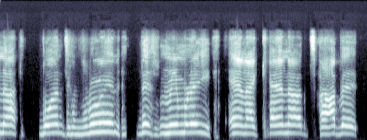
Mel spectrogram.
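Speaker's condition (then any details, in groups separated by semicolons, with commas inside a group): Hydrocephalus with shunt failure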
